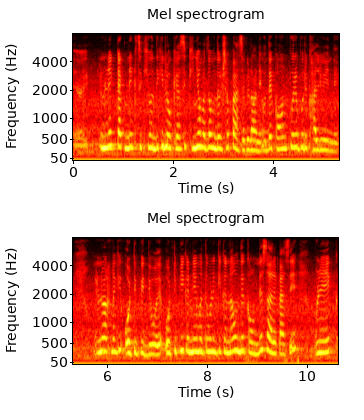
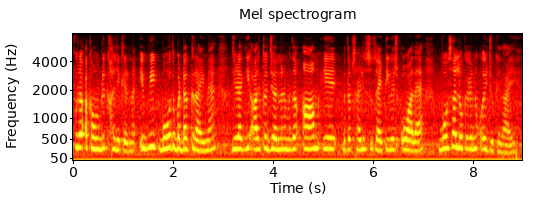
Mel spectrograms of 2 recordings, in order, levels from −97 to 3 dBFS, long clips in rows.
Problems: constant background noise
